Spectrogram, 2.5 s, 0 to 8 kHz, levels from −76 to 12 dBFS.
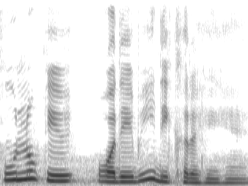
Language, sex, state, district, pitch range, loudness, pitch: Hindi, female, Punjab, Pathankot, 190-270 Hz, -14 LUFS, 225 Hz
